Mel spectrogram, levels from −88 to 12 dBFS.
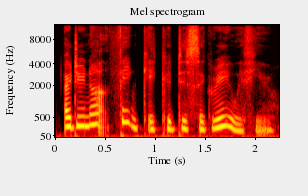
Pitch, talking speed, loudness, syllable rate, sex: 225 Hz, 240 wpm, -21 LUFS, 5.4 syllables/s, female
